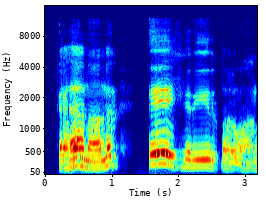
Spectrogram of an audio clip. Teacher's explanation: ਹਾਏ ਦਾ ਔਂਕੜ ਨਹੀਂ ਬੋਲਣਾ, ਇਹਨੂੰ ਇਹੋ ਨਹੀਂ ਪੜਨਾ ਹੈ, ਗਲਤ ਉਚਾਰਨ ਹੈ।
